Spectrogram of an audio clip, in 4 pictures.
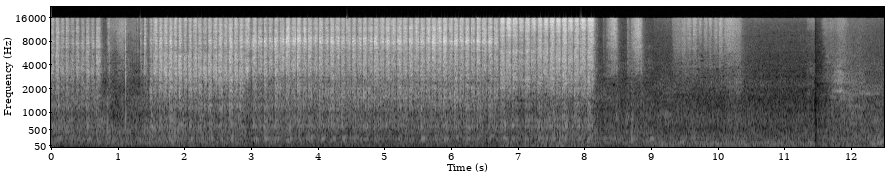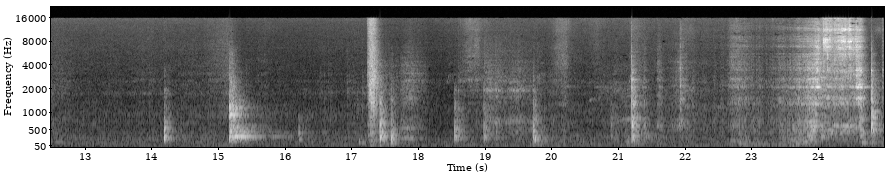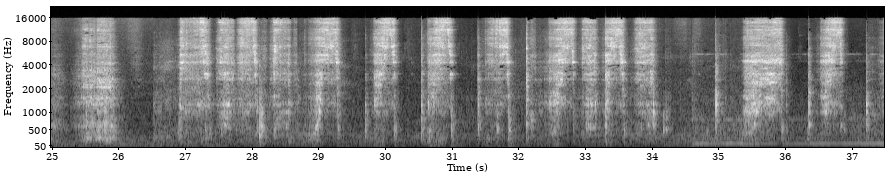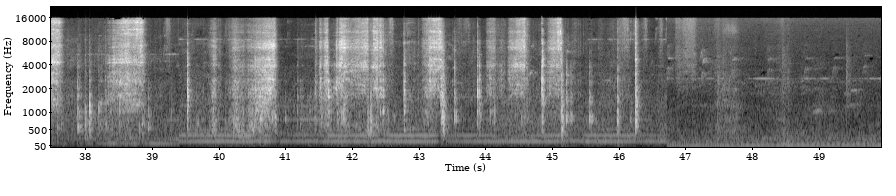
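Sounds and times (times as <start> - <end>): hand plane rasping on wood: 26.6 - 34.2, 35.0 - 46.4.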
